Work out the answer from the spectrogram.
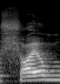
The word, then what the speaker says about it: SWAYAM: তারপর সোয়াম আছে, SWAYAM, কেউ স্বয়ং বলে, কেউ আবার সোয়ামও বলে, সোয়াম বা কেউ স্বয়ং, যে কোনো একটা উচ্চারণ করে, মোট কথা তুমি যাই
